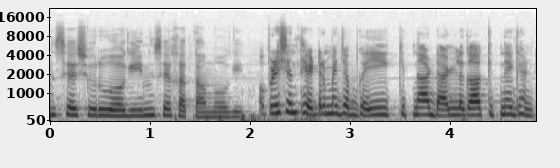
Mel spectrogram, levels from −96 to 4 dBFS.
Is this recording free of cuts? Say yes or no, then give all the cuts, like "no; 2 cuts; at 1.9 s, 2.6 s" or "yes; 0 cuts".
yes; 0 cuts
